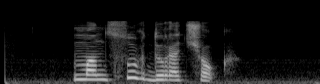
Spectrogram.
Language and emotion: Russian, neutral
